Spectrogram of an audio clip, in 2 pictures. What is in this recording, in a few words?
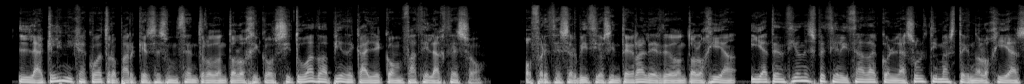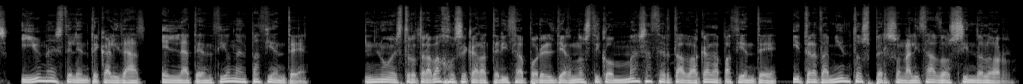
locutor spanish voiceover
